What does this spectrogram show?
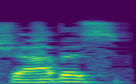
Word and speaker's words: Shabbos: And so the same word would be pronounced Shabbos among the Ashkenazim and Shabbat among the Sephardim.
